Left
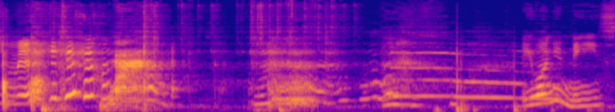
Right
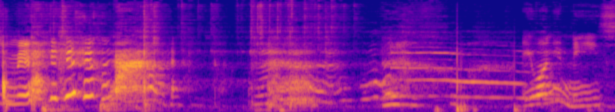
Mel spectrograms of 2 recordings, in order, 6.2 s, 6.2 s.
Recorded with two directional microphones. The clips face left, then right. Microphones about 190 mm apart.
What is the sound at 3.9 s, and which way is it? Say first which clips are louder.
Baby cry: left 4 dB; 10° left (ahead or behind).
